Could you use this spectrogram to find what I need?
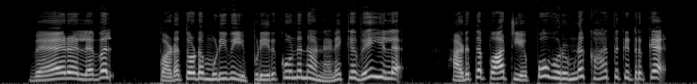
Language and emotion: Tamil, surprised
